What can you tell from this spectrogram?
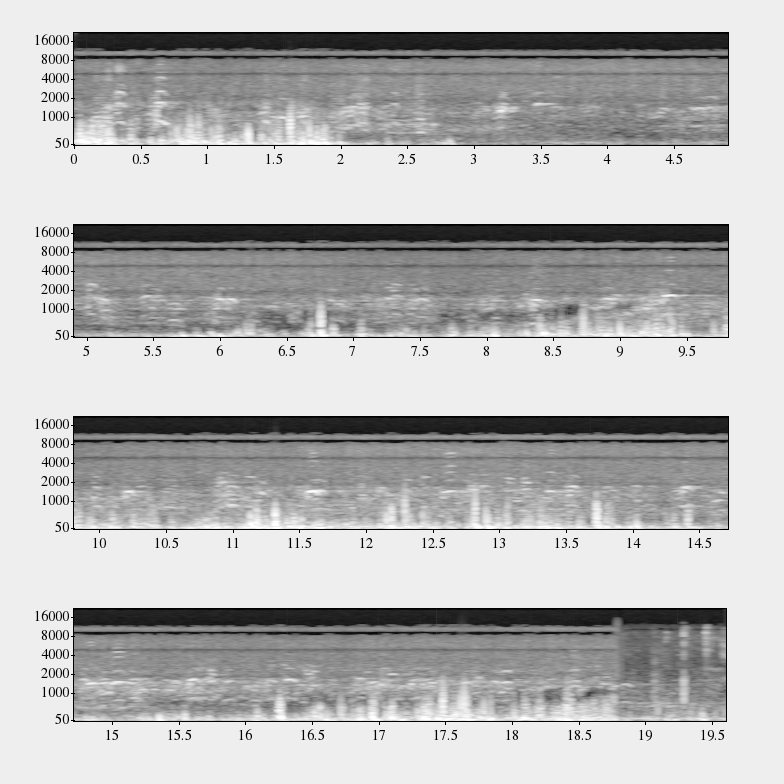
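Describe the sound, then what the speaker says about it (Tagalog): A large flock of geese honking at Lake Winnipeg, Canada, on a windy day: loud, dense, overlapping calls that go on continuously, with a brief gap. "Kung saan ay napakarami nga pong gansa doon."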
